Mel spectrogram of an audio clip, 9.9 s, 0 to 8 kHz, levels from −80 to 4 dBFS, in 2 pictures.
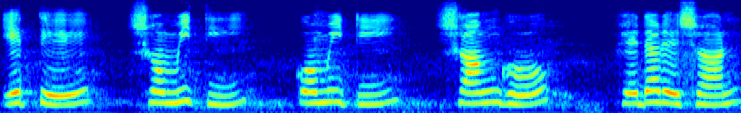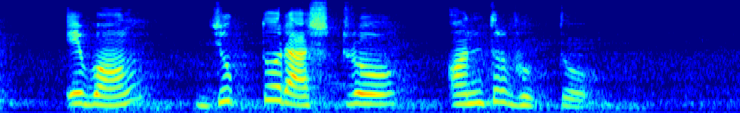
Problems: constant background noise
